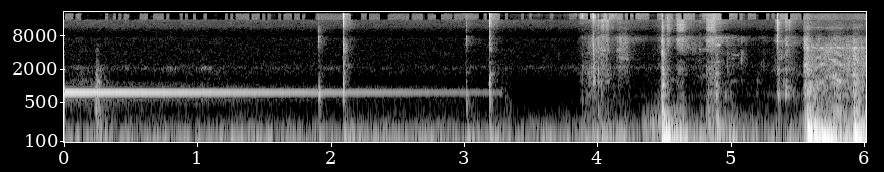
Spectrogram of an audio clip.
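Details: A chime and a few clicks, then short bursts of starter cranking that never catch; the engine cranks but won't start.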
